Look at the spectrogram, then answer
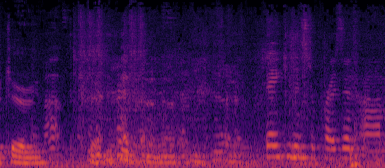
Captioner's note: laughter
